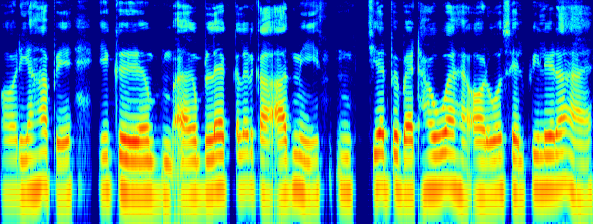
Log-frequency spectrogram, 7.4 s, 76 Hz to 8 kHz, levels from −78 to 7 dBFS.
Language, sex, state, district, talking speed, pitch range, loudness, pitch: Hindi, male, Bihar, West Champaran, 155 wpm, 140-155 Hz, -15 LUFS, 150 Hz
